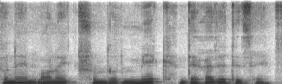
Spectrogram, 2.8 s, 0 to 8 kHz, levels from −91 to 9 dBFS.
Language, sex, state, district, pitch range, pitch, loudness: Bengali, male, West Bengal, Cooch Behar, 120-130 Hz, 125 Hz, -13 LUFS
